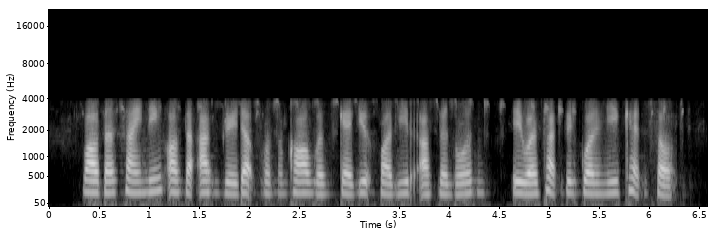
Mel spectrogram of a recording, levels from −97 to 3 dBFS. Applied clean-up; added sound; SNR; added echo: neural separator model SepFormer WHAMR!.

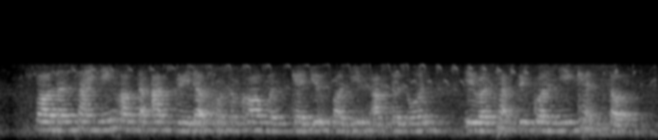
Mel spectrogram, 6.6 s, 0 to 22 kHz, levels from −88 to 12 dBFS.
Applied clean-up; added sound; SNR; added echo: none; Bird; 18 dB; reverberation time 0.6 s.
